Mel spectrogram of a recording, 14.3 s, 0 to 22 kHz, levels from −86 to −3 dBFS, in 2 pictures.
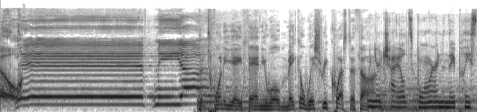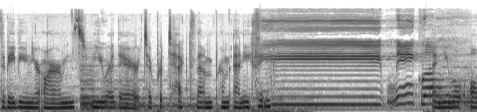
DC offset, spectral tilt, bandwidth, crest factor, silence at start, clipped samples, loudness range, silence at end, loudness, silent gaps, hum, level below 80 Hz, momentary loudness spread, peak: under 0.1%; -4.5 dB/octave; 16.5 kHz; 10 dB; 0 s; under 0.1%; 2 LU; 0 s; -17 LUFS; none; none; -38 dBFS; 4 LU; -6 dBFS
